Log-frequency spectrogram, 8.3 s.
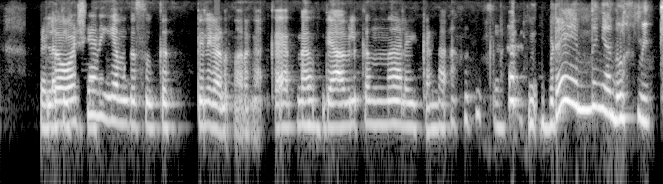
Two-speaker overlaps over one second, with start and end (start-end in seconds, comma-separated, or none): none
